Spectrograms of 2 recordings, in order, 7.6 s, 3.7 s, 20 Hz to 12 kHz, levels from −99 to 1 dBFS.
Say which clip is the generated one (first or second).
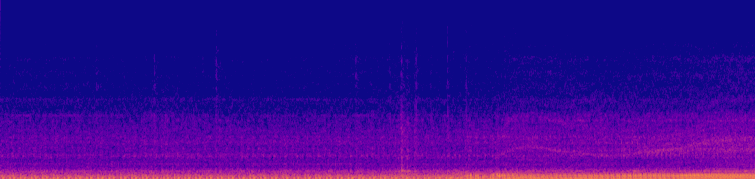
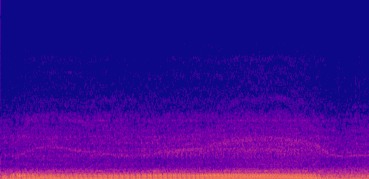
first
